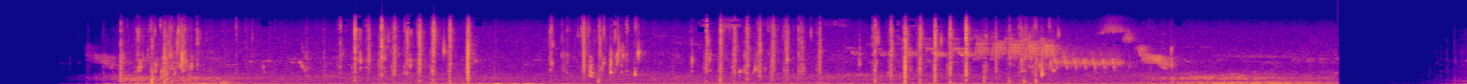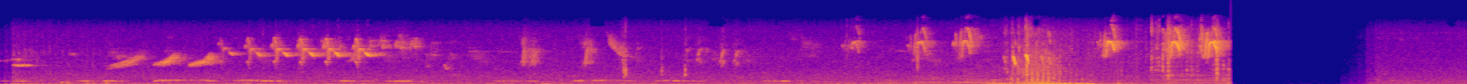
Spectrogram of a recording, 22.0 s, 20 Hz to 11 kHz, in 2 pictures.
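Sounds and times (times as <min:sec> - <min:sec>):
birds chattering clicks: 0:00.8 - 0:08.9, 0:17.8 - 0:20.2.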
